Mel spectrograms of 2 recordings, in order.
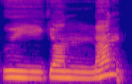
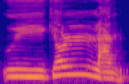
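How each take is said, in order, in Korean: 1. 가운데 자음은 n으로 들려요. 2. 가운데 자음은 l로 들려요. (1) "근데 의견란 이렇게 발음한다는 거지" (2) "유음화가 된다고 생각하면 의결란 이렇게"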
